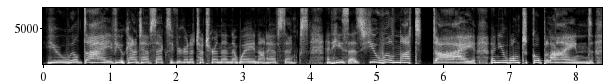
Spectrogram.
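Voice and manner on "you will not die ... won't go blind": imitating a thick foreign accent, slow and higher; Mark Gungor's accent. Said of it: "with his big, thick accent".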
